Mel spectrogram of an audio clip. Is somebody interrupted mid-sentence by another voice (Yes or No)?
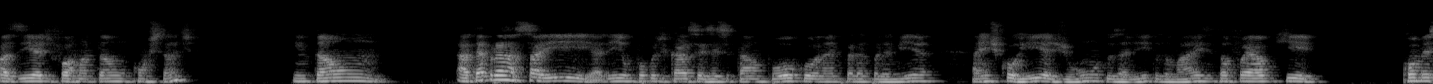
No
